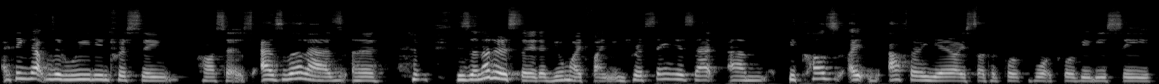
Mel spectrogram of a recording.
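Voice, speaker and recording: A woman's voice: mid-range voice, normal speed, dark tone, poor audio. A middle-aged woman from Iran, a native Persian speaker, telling her story as an interview guest with frequent ums and restarts. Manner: thoughtful, many ums and restarts. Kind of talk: casual interview conversation.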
